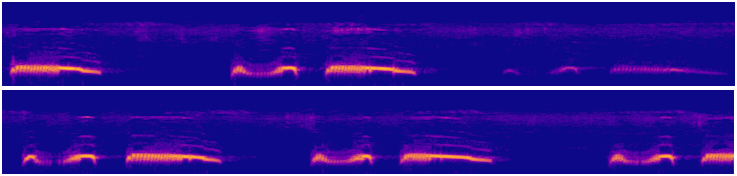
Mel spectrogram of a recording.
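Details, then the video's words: Repeated cooing of a spotted dove luring others: about five phrases, each of two clipped coos and a longer sliding coo, with faint soft coos between them. "Tiếng cu gáy gù kích bổi nhanh nổi"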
